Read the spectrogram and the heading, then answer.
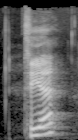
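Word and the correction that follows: Tchia: Chia. Just imagine the T is silent. Chia.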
